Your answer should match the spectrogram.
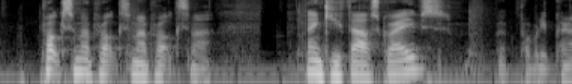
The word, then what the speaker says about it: Proxima: Before I start, I don't know why, but last time I was pronouncing it Proxima. It's Proxima. Proxima.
